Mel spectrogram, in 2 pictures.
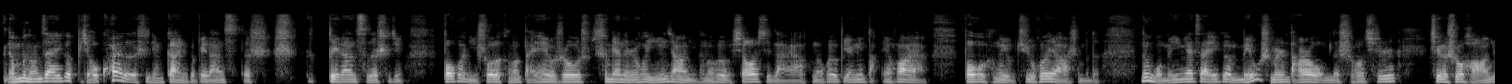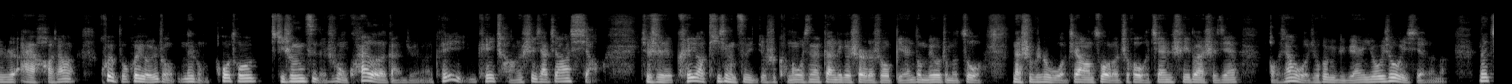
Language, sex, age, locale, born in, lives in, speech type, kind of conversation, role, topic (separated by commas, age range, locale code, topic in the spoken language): Chinese, male, 20-24, zh-CN, China, United States, conversation, advice, advisor, 我总是拖延，怎样才能保持动力并坚持完成任务？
